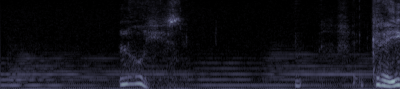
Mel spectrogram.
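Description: Background film score of sustained low held notes that shift to a new chord about halfway through. A brief voice sound, falling in pitch, comes about a second in.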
